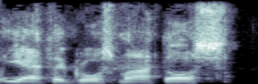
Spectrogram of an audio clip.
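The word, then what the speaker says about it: Yetur Gross-Matos: I've got Yetur Gross Matos. That's how I say his name.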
